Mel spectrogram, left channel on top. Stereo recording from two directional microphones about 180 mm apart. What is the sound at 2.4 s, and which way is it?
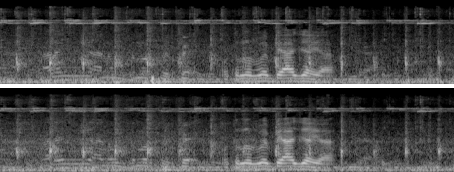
Speech, 20° left (ahead or behind).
